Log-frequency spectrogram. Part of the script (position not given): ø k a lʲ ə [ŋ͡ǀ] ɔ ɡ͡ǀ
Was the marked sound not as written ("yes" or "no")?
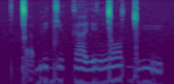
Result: no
